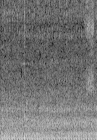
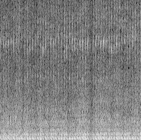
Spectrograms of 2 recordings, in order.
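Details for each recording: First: Neglected Victa Sprinter mower, warming before oil change: steady high-idle buzz with an occasional spit or pop; owner unsure how much trash is in fuel tank, governor spring dodgy, oil burning off in muffler. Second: Neglected, previously non-running Victa Sprinter mower, single-cylinder engine with fresh fuel and a borrowed Briggs air filter; catches and settles into a steady, even run with a faint warble from a hand nearby; running properly now.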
